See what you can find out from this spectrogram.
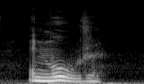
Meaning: mother
- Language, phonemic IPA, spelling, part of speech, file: Swedish, /muːr/, mor, noun, Sv-mor.ogg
